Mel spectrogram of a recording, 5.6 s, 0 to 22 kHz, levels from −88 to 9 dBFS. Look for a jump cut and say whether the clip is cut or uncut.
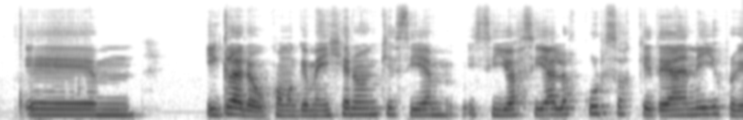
uncut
